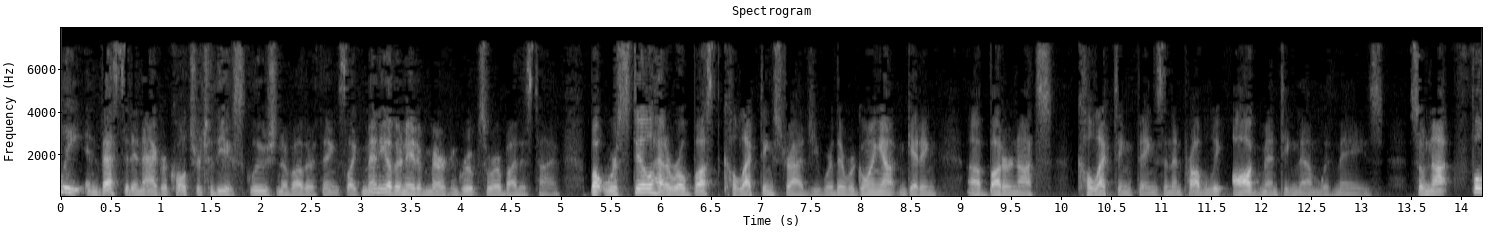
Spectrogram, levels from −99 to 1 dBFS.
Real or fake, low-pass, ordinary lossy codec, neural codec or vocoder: fake; 7.2 kHz; MP3, 32 kbps; codec, 16 kHz, 0.4 kbps, LongCat-Audio-Codec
